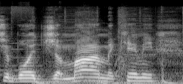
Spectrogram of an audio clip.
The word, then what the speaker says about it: Ghiman: It's your boy, Ghiman Mckinney. Ghiman is how you say and spell my name.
